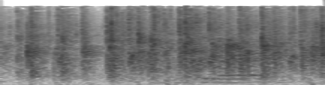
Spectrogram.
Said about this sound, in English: I want to say thank you to the one person who's raised their hand. Can we just give them a round of applause for a moment?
